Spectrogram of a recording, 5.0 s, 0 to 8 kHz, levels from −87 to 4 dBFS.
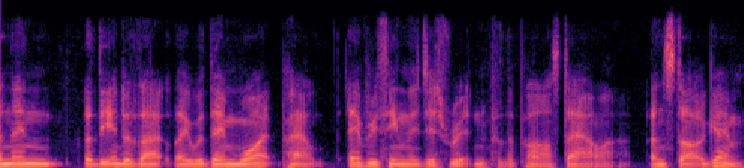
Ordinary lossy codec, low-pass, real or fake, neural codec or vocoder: Opus, 64 kbps; 7.2 kHz; real; none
